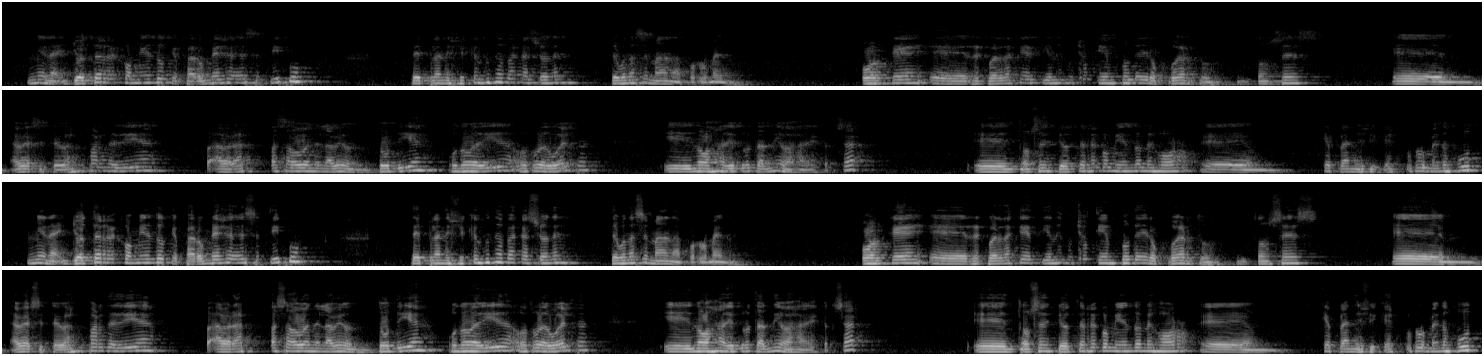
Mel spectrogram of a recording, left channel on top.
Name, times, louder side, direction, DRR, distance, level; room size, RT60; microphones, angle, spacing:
voice 1, 0.3-3.0 4.1-5.7 6.1-7.4 8.6-13.1 13.9-16.4 16.8-20.7 21.4-23.3 24.5-27.6 28.0-29.5, right 3 dB, 70° right, 9 dB, 0.5 m, -28 dB
15.0 x 8.4 x 2.7 m, 0.68 s
head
